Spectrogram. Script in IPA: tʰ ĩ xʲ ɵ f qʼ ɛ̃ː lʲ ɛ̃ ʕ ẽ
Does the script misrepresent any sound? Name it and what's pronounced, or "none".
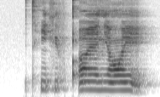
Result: none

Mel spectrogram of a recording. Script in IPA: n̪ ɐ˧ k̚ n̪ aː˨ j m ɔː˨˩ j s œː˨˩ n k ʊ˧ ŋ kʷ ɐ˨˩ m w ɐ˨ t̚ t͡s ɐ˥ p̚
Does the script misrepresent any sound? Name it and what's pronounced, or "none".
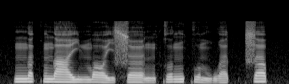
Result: none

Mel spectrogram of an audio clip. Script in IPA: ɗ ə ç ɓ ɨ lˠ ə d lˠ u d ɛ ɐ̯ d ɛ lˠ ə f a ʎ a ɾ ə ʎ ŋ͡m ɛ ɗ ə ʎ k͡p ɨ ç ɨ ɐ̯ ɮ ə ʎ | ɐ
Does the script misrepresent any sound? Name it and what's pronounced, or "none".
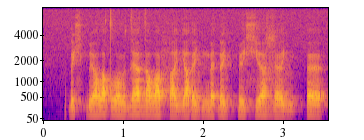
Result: ɐ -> ə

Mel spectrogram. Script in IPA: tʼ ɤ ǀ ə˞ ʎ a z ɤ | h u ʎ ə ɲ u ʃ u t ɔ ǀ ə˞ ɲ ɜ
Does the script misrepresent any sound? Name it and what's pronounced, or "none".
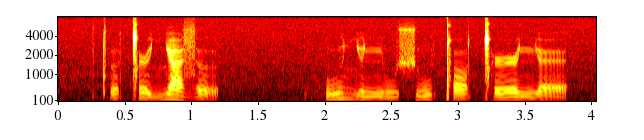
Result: t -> ǃ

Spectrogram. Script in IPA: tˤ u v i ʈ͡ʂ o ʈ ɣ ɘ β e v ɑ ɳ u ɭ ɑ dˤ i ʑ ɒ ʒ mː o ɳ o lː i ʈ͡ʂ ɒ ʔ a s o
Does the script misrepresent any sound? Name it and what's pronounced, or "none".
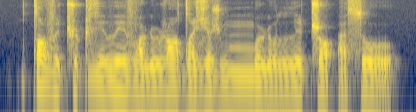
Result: ɘ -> e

